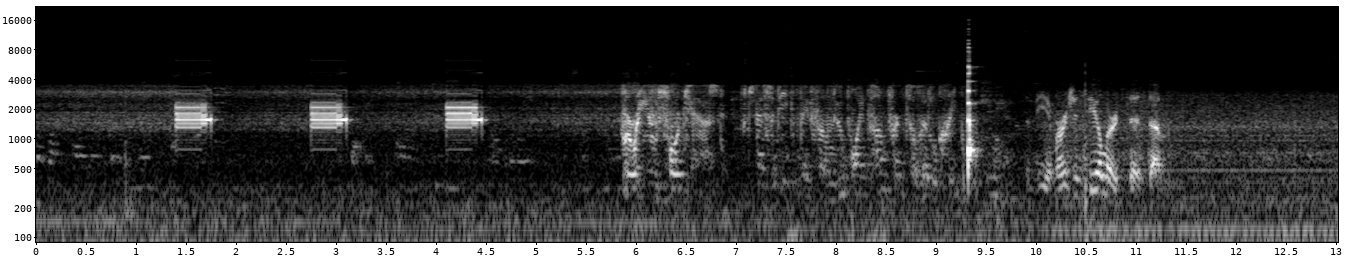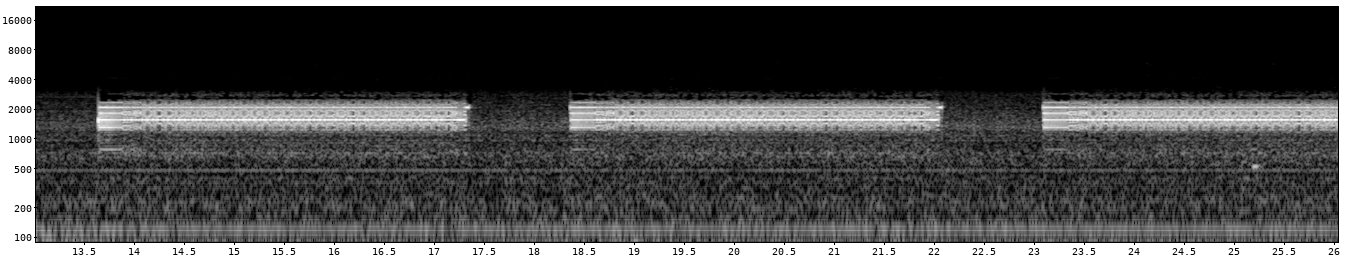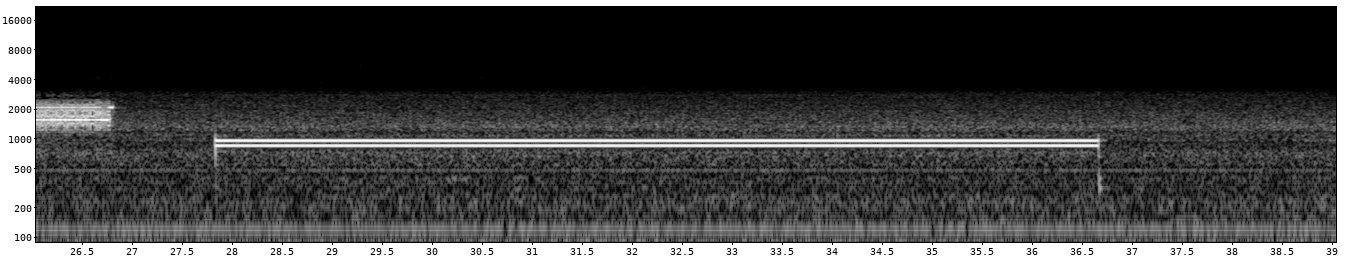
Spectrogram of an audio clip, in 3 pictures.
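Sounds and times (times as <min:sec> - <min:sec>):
two-tone attention signal: 0:27.9 - 0:36.7.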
